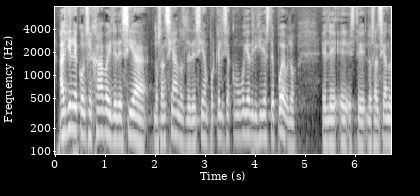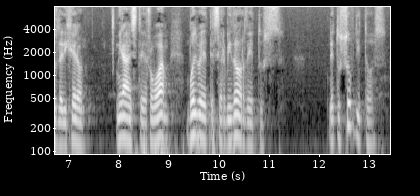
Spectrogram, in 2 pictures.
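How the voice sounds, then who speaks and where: A man with a Mexican accent preaching a sermon, moving between loud emphatic lines and quiet asides, acting out little dialogues. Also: mid-range voice, steady tone, normal speed. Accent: Mexican Spanish.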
